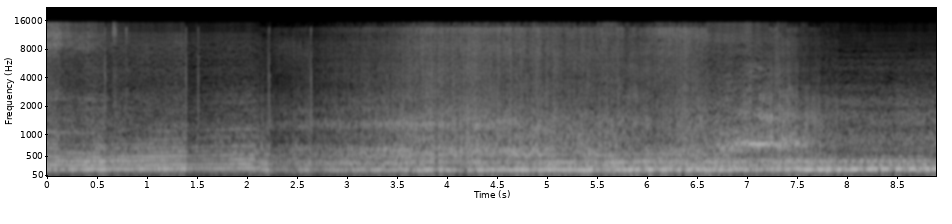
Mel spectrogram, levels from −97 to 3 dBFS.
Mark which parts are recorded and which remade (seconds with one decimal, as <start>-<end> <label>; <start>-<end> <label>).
0.0-2.1 recorded; 2.1-6.6 remade; 6.6-7.2 recorded; 7.2-7.9 remade; 7.9-8.9 recorded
